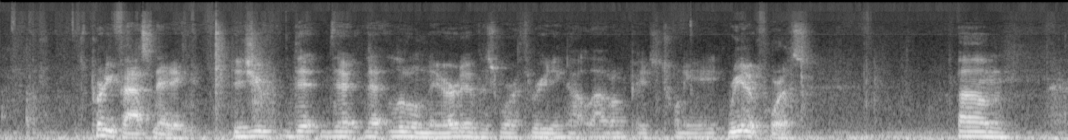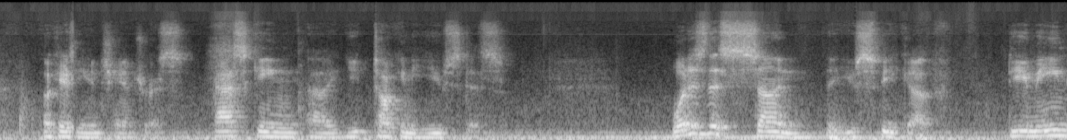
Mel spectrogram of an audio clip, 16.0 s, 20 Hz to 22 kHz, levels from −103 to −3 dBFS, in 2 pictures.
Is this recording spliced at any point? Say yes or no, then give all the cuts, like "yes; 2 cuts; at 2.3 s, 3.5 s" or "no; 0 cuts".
yes; 1 cut; at 8.6 s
